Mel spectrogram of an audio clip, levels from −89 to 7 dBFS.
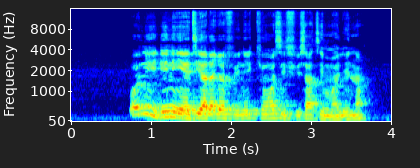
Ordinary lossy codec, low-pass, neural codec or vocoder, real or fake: none; 14.4 kHz; vocoder, 44.1 kHz, 128 mel bands every 512 samples, BigVGAN v2; fake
